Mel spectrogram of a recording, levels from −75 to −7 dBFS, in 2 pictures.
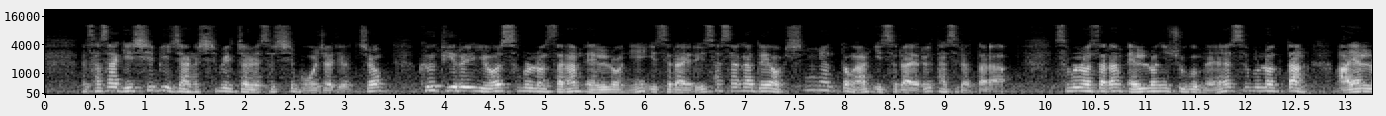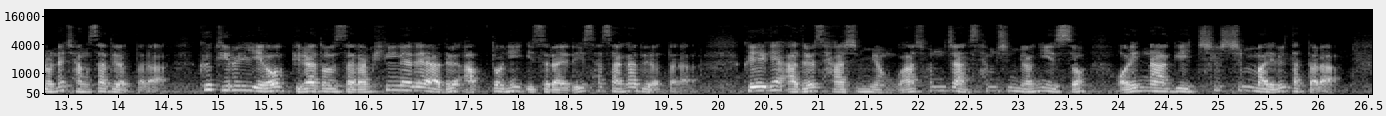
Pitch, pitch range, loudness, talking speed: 140 Hz, 120-160 Hz, -22 LUFS, 280 characters per minute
